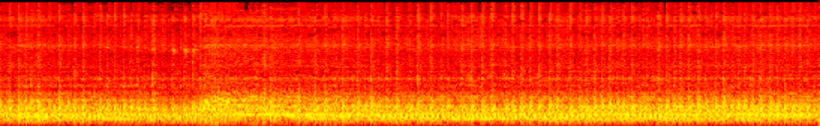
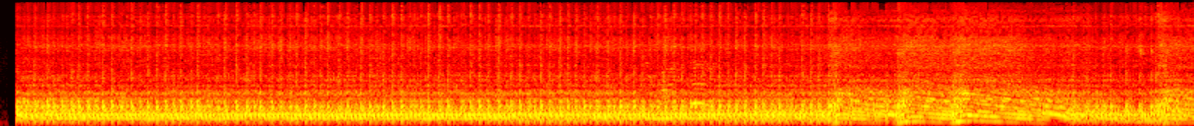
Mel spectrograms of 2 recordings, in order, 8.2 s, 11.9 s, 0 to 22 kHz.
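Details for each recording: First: McCulloch 790 chainsaw after new 090 carburetor and replacement spark plug (previously a bad plug plus carb issue): steady high-revving two-stroke buzz, no stumbling or surging; running clean and smooth, as it should. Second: McCulloch 790 (MC101) chainsaw after fitting a new 090 carburetor, throttle linkage binding: idles steadily, revs climb and fall in sluggish sweeps; high-speed circuit activates late in the running cycle.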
